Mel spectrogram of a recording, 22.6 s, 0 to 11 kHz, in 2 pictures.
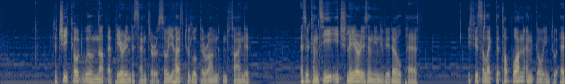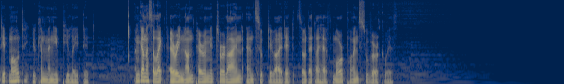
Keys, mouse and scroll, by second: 0.0-0.9 scroll down 4, 0.9 /, 1.9-2.3 shift+middle drag, 2.3-2.6 scroll down 1, 2.8-3.4 shift+middle drag, 3.6 scroll up 1, 4.3 right click, 4.3 scroll up 2, 4.9-5.2 shift+middle drag, 5.4-5.9 middle drag, 6.3 right click, 6.7 right click, 7.2 right click, 7.6 right click, 8.1 right click, 9.5 Tab, 11.0 KP_7, 11.8-12.5 scroll up 1, 13.4 click, 14.2 right click, 15.8 right click, 16.2 right click, 16.5 right click, 16.9 right click, 18.3 c.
